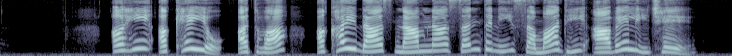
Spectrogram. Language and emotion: Gujarati, neutral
